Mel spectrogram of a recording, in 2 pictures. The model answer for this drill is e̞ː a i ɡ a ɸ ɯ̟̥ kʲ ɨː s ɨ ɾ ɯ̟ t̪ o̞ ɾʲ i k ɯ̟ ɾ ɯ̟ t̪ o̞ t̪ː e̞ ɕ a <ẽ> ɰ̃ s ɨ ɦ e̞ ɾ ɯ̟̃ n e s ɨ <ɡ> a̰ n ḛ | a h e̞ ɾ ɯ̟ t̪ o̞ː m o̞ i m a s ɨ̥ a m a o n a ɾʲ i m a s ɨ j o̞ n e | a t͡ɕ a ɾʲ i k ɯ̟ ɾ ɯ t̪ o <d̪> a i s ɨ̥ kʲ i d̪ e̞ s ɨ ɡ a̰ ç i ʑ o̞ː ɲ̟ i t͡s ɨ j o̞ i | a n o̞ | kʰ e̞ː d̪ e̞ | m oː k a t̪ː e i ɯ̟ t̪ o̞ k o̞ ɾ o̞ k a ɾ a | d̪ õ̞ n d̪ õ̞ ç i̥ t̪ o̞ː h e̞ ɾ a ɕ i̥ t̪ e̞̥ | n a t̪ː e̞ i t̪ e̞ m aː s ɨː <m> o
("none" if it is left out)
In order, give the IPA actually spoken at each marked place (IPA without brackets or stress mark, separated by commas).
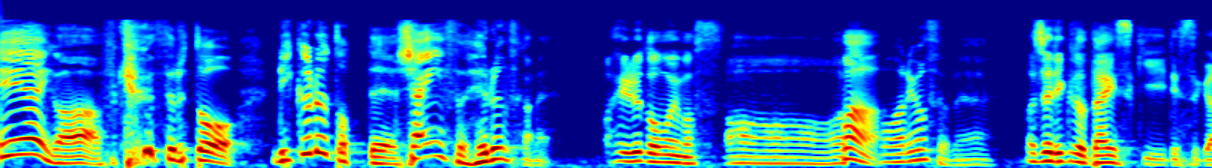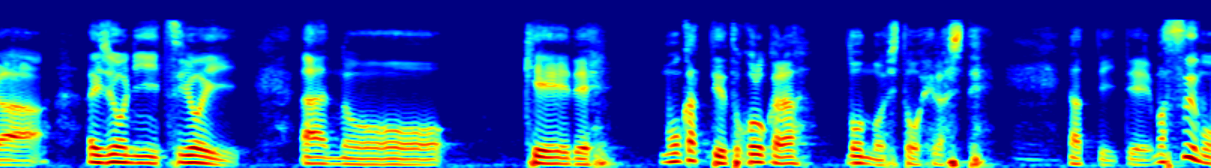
ĩ, k, d̪, m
